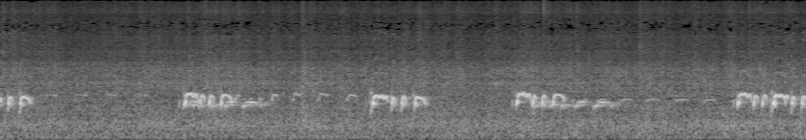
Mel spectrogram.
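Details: Rain-time song of a local zebra dove: short bursts of fast, stuttering coos separated by pauses, each burst tailing off into faint rolling notes, over a soft wash of hiss.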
